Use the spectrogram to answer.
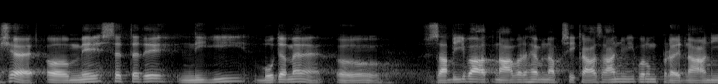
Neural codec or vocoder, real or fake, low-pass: codec, 16 kHz, 0.8 kbps, ZipCodec; fake; 7.2 kHz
